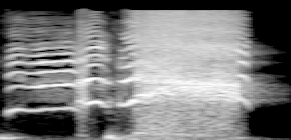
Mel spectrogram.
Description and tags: squee scream
WARNING: LOUD
a squee of worry, and then a scream as I got jumpscared
scream, squeal, scared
